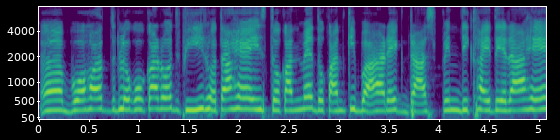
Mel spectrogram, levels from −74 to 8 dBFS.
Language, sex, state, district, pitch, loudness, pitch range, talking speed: Hindi, female, Bihar, Vaishali, 260 Hz, -11 LUFS, 255-280 Hz, 235 wpm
